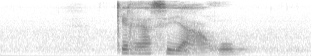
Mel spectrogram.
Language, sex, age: Northern Sotho, male, 24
